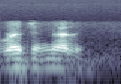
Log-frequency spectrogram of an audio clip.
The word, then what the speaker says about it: Reginelli: All you got to do is just type in my name, Reginelli, and it's spelled R-E-G-I-N-E-L-L-I.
